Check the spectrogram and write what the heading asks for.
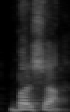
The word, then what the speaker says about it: वर्षा: जैसे वर्षा जैसे वर्षा ज्यादातर लोगों का उच्चारण यह होता है कि वह वर्षा को वर्षा ना बोलकर बरखा बोलते हैं क्या बोलते हैं वर्षा को वर्षा ना बोलकर बरखा बोलते हैं तो यह उच्चारण जो है वह हमारा बिल्कुल गलत है तो सही उच्चारण हमारा क्या है वर्षा तो शिक्षक को बच्चों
